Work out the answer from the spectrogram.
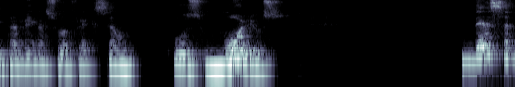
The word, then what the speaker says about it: molho: mesmo e não a Apesar dessa distinção de pronúncia não há uma marcação gráfica na palavra não há nenhum acento que marca essa diferença de pronúncia é o molho e moro na pronúncia um time fechado molho e também na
